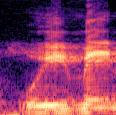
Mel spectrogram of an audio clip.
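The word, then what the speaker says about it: women: হলে ওম্যান আর যদি বহুবচনে হয় তখন কিন্তু উইমেন উচ্চারণ হয় ডব্লিউ ই যদি থাকে তাহলে কিন্তু উচ্চারণ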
